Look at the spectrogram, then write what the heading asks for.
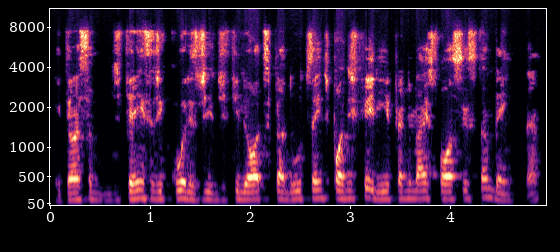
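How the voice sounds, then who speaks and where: A Brazilian man giving an online lecture over slides, halting with restarts and "né?" tags. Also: mid-range voice, steady tone, mellow. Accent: Brazilian Portuguese. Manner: halting, many repeated words and restarts; explains with frequent "né?" tags. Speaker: guest lecturer. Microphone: video call. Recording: husky, dull lo-fi video call audio.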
